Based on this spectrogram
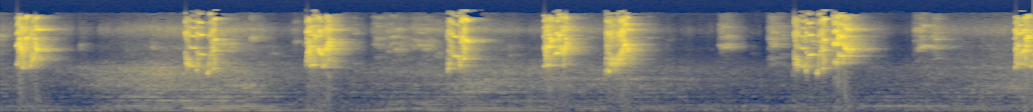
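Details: Grey-cheeked Bulbul in breeding condition, about to start its long chattering call, giving harsh, scratchy squawks, a burst roughly every one to two seconds, against a quiet indoor background.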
